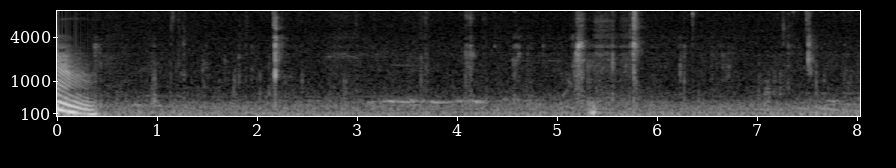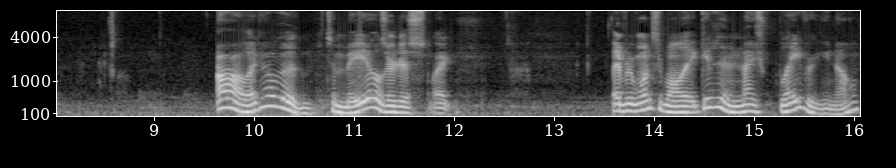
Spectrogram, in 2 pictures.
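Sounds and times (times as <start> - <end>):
person chewing: 0.3 - 9.2.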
